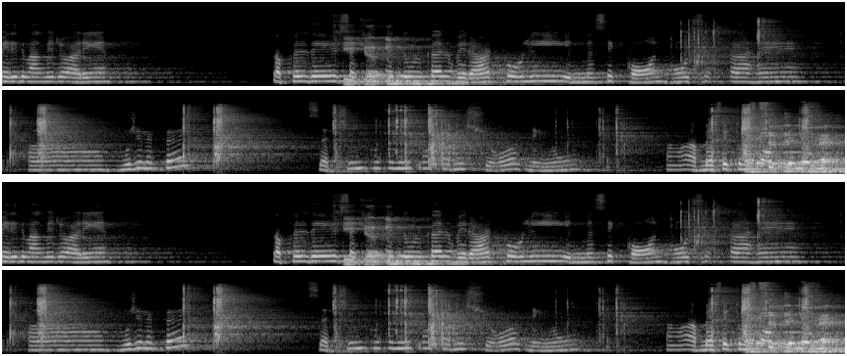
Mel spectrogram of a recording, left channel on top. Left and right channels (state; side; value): identical; both; correlation 1.00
